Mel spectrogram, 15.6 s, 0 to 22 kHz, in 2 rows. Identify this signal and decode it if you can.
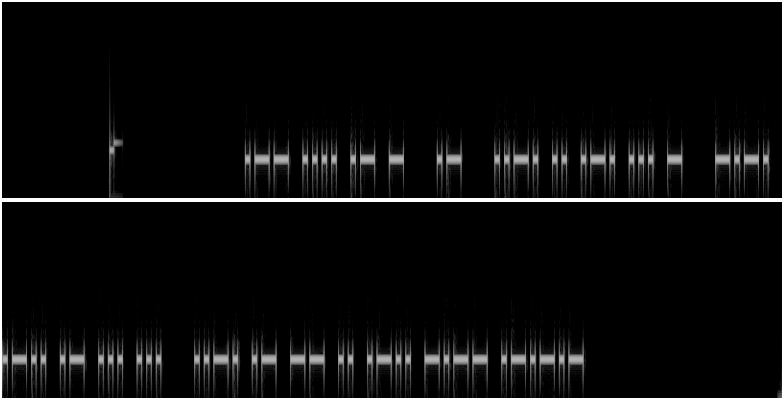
Morse code, heard as a keyed tone, about 25 wpm, 700 Hz. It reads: WHAT A FIRST CLASS FAMILY.
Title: Sentences from Top 1000 Words - Review Part 2 - 25wpm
